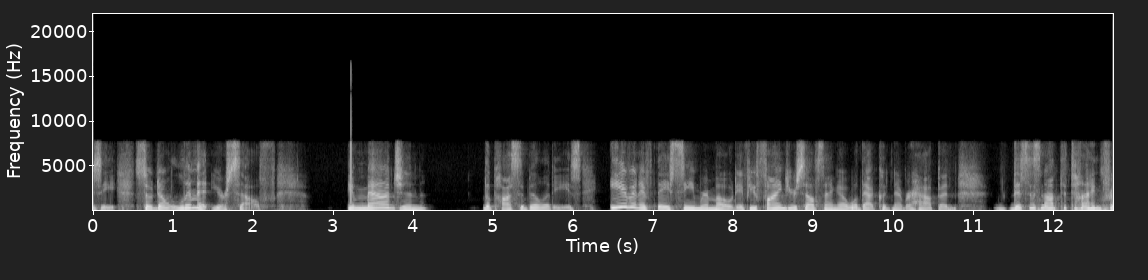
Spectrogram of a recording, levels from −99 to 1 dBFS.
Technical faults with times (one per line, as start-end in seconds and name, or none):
3.22-3.44 bit errors on an ADPCM link
9.47-9.56 bit errors on an ADPCM link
